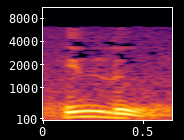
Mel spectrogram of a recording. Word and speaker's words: Hindu: of india the muhammadans they used to call the inhabitants of the neighborhood of that river hindu because they pronounced s as h this is the origin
